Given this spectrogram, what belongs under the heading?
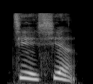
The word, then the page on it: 界限: jiè xiàn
